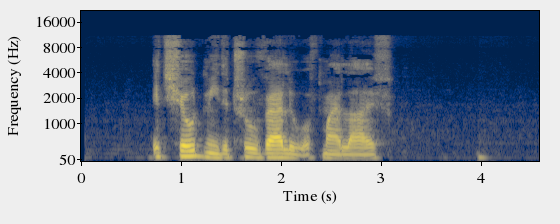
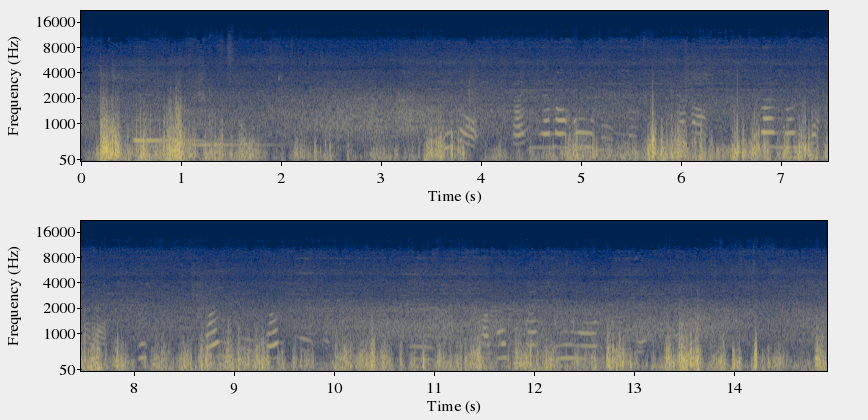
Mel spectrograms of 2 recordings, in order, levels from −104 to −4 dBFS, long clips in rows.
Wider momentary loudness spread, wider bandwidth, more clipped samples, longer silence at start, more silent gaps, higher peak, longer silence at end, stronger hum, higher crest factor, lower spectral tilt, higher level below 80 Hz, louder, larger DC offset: second, 11 LU vs 15 LU; about the same, 11.5 kHz vs 10.5 kHz; neither; first, 0.7 s vs 0 s; neither; first, -2 dBFS vs -8 dBFS; first, 0.55 s vs 0 s; neither; about the same, 20 dB vs 24 dB; second, -6 dB/octave vs -9 dB/octave; second, -58 dBFS vs -46 dBFS; first, -20 LUFS vs -33 LUFS; neither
